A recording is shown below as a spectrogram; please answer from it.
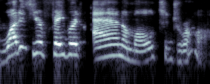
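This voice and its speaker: A woman's voice: on the high side, animated, measured pace, a bit bright. A woman from Israel who moved to New York as a child, hosting a casual interview in an effusive way, often repeating phrases for emphasis. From Israel, moved to New York at age four. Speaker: storytime host.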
